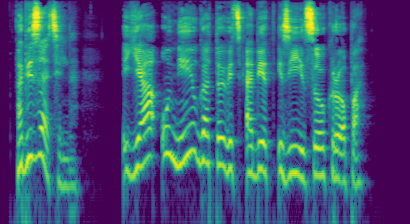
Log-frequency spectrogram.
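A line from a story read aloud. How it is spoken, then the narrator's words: Forced cheerful tone. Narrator (Russian): Она постаралась, чтобы прозвучало это весело и без сарказма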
